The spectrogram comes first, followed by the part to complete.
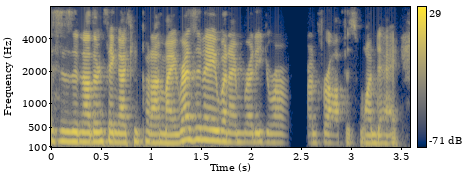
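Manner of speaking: normal talking voice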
